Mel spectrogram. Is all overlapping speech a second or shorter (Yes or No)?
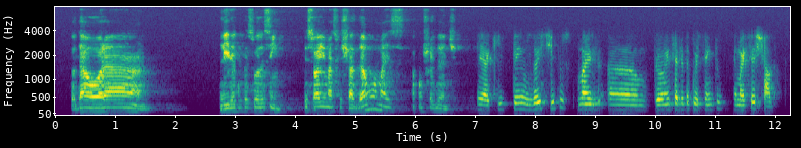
Yes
